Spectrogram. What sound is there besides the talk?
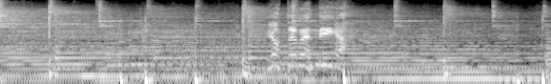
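audience applause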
